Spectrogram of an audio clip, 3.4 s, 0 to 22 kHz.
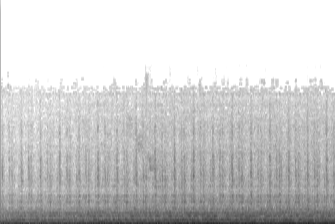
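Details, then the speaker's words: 1998 Chevrolet Silverado Vortec V8, exhaust recorded at idle after a drive: a steady, even low burble with no misfire; the exhaust had put out a lot of condensation, which stopped once heat-cycled, with no smoke and no rich smell. "there's no misfire we had a lot of condensation come out"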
